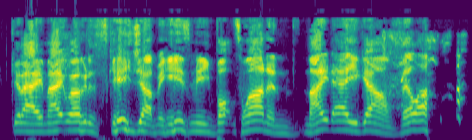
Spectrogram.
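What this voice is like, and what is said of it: Put-on Australian accent. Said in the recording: “Let's get our Botswanan commentator with the Australian.”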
